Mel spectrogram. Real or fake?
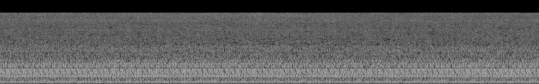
real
